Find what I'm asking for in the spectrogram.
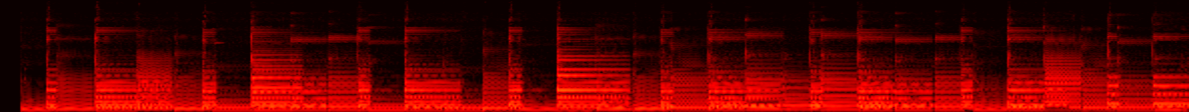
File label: chord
